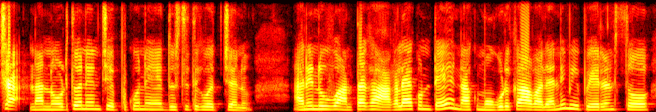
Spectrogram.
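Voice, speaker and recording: A woman's voice: medium pitch, fairly even intonation, fairly quick, no room sound, natural voice. Arrogant young college guy, harsh and contemptuous, read by a woman storyteller; dry, dull recording. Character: arrogant hot-tempered young male college student.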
